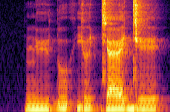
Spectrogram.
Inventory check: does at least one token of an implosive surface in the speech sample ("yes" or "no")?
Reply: yes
